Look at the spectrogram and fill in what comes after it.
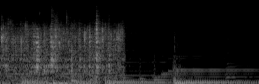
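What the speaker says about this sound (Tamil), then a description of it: "இப்போ இது நம்ம ஒரு 2லேருந்து 3 நிமிஷம் வரைக்கும் இதை வறுத்து எடுத்துக்கலாம்" Anchovies (nethili) frying on a medium flame, a dense hiss of bubbling oil that suddenly drops away, leaving a quieter low hum with faint scrapes.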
